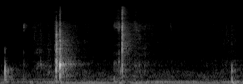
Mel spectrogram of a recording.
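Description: Hands kneading dough in a stainless steel bowl, with three short knocks as the dough is pushed against the bowl: a light one at the start, the loudest about half a second in, and another a little over a second in.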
